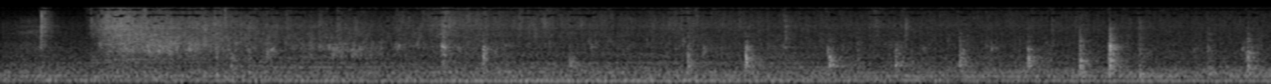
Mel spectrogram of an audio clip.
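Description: Chopped onion tipped into hot oil and whole spices in a pressure cooker pot, with a louder sizzle about a second in. The onion then fries steadily while a ladle stirs it, knocking and clinking against the pot now and then, more often near the end.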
